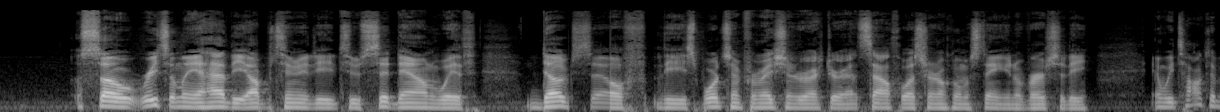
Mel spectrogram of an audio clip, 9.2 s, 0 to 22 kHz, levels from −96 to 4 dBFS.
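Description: At 4.26 s the speech and its background noise fall together by about 12 dB until 4.57 s, and from 8.13 s to the end they drop by about 8 dB. Each is a sudden gain jump, likely a gain setting applied without a ramp. The waveform envelope shows abrupt rectangular steps, and the spectrogram darkens evenly across all frequencies along sharp vertical edges.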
